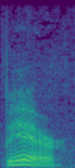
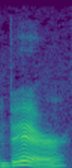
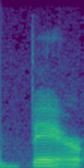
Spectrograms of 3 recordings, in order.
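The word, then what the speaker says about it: Bhaer: it to me now don't laugh at his horrid name it isn't pronounced either bear or beer as people will say it but something between the two as only Germans can give it I'm glad you both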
